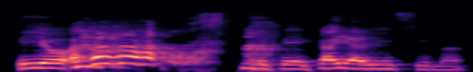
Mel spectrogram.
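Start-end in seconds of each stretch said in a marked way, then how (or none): 0.5-1.6 shocked squeal laugh. Real, not acted.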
